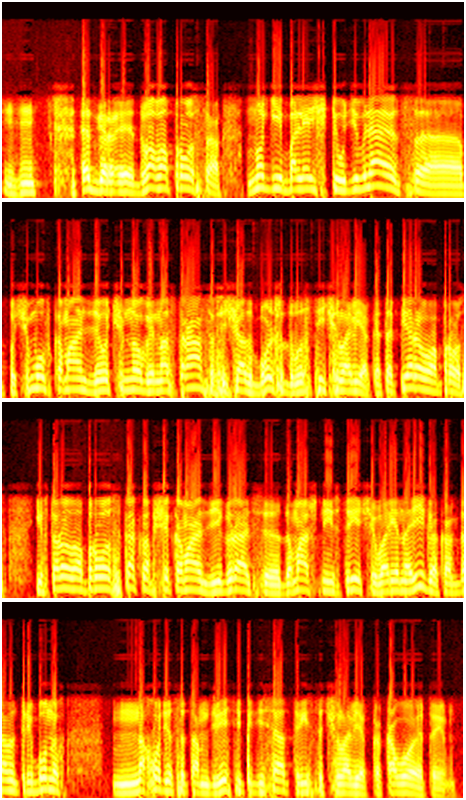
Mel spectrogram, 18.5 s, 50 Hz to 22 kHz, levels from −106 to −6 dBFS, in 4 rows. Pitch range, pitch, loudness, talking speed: 140-185 Hz, 165 Hz, -16 LUFS, 135 wpm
